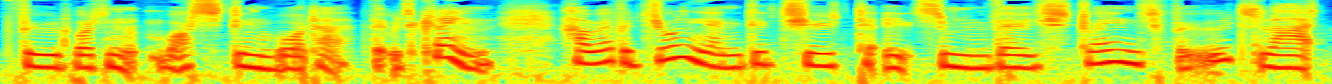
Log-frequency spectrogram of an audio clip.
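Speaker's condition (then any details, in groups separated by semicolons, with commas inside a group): Deafness, born deaf; probably congenital deafness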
